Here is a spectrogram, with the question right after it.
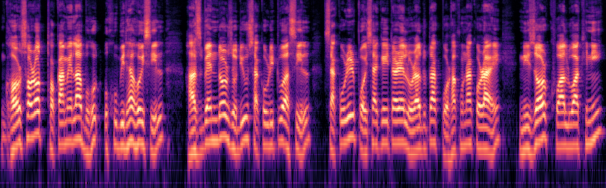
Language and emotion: Assamese, neutral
